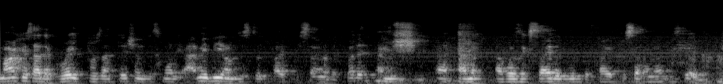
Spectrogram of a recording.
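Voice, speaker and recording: Very fast, hardly pausing male speech in a Quebec accent, fairly high in pitch with fairly even intonation and big swings in loudness, over noticeable background noise. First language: French. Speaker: conference speaker, former hospital logistics manager. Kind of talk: conference presentation. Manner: halting, many repetitions.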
